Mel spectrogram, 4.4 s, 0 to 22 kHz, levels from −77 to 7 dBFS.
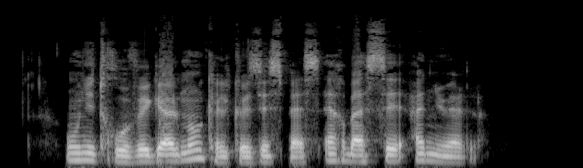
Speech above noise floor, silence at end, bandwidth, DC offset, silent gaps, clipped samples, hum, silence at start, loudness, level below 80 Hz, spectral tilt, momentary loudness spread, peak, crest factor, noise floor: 63 dB; 0.8 s; 14 kHz; under 0.1%; none; under 0.1%; none; 0.5 s; -16 LUFS; -56 dBFS; -5 dB/octave; 6 LU; 0 dBFS; 16 dB; -78 dBFS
